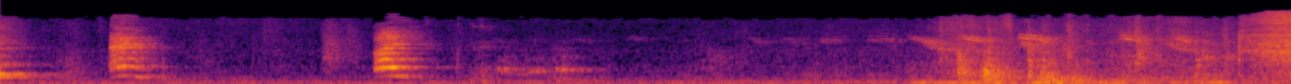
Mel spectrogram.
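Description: Chickens kept with goats and sheep in an abandoned flat cluck faintly, with two short squawky clucks early on. Quieter scattered sounds follow, and a broader low noise rises toward the end.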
